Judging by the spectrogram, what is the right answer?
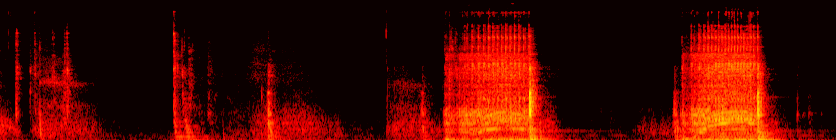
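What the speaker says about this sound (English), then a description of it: "I have a serger, so yes, I prefer to use my serger" A serger sews a mesh sports top in two short bursts of a few seconds each, separated by quiet pauses with clicks and fabric handling.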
